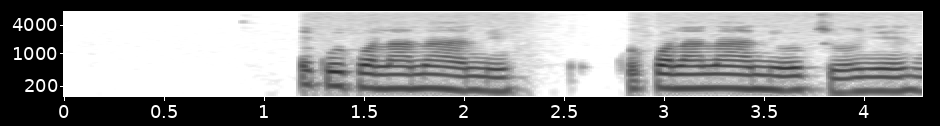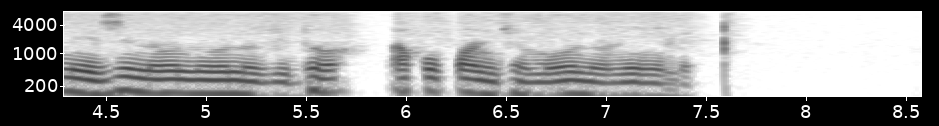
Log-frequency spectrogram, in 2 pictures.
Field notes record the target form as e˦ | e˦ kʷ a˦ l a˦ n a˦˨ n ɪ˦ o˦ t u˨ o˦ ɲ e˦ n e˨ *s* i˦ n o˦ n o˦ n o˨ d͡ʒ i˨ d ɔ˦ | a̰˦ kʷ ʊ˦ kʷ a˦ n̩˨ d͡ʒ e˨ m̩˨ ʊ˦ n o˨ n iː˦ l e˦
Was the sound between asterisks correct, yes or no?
no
